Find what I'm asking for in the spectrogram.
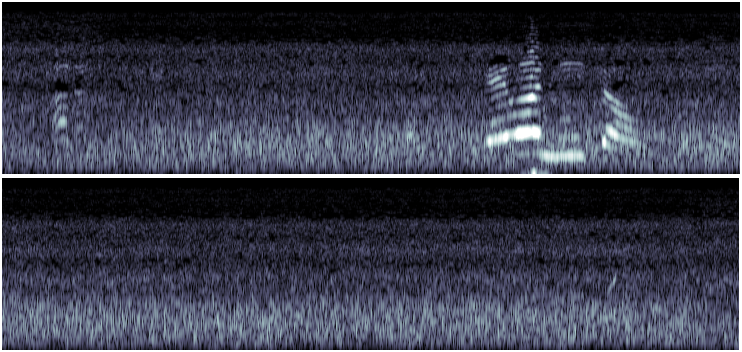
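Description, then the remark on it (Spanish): A steady, roaring rush of falling water from waterfalls fills the whole recording, broad and constant, while a person briefly exclaims over it near the middle. The water comes from all sides, among snow-covered mountains. “Aquí el agua que nos viene por todos lados, las cascadas estas.”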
